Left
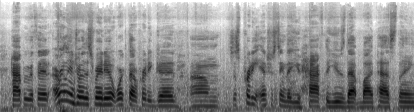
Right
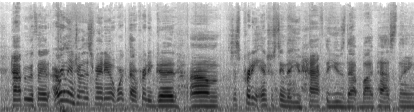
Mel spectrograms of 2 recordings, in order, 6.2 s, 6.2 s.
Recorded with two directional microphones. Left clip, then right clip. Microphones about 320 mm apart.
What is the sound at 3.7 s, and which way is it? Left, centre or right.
Speech, centre.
